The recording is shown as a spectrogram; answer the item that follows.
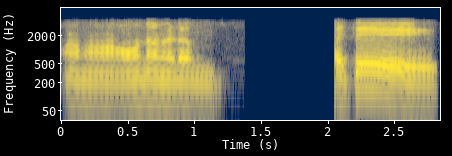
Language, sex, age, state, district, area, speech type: Telugu, male, 18-30, Telangana, Medchal, urban, conversation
